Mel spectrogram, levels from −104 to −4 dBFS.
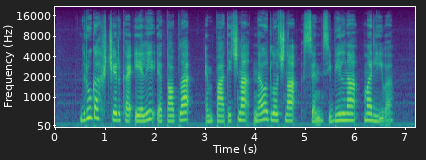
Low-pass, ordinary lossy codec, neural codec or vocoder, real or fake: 19.8 kHz; none; none; real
